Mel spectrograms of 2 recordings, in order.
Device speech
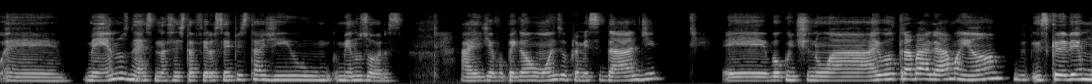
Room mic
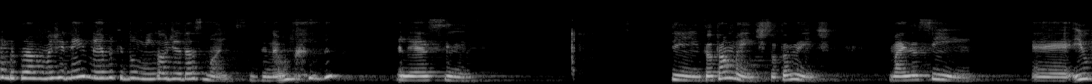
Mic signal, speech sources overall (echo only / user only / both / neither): user only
